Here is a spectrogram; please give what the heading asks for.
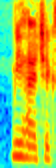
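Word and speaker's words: Csikszentmihalyi: funny way of remembering I was like chicks and knee-highs yeah everybody's like everybody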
